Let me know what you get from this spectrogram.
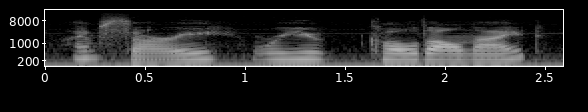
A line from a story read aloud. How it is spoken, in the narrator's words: sighed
